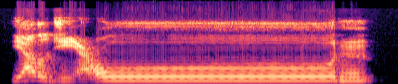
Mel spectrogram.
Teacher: जब ये मद्दे आरिज वक्फी होगी उस वक्त 2 से 2.5 अलिफ की मिकदार इसको आप लंबा कर सकते हैं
